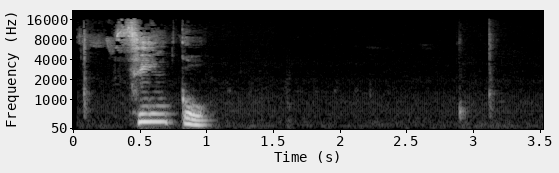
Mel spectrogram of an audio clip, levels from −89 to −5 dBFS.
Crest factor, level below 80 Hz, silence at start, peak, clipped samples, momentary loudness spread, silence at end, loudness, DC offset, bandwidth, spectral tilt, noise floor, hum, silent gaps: 26 dB; -72 dBFS; 0.05 s; -2 dBFS; under 0.1%; 10 LU; 2.5 s; -21 LUFS; under 0.1%; 16.5 kHz; -3.5 dB/octave; -66 dBFS; none; none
